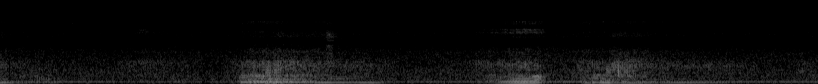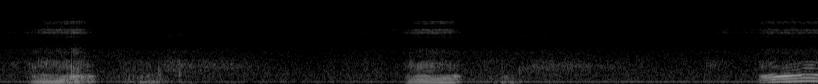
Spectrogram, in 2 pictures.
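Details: Adult woman asleep, snoring: loud, rough snores at uneven intervals, about four in 16 seconds, over steady room hum; ordinary snoring.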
